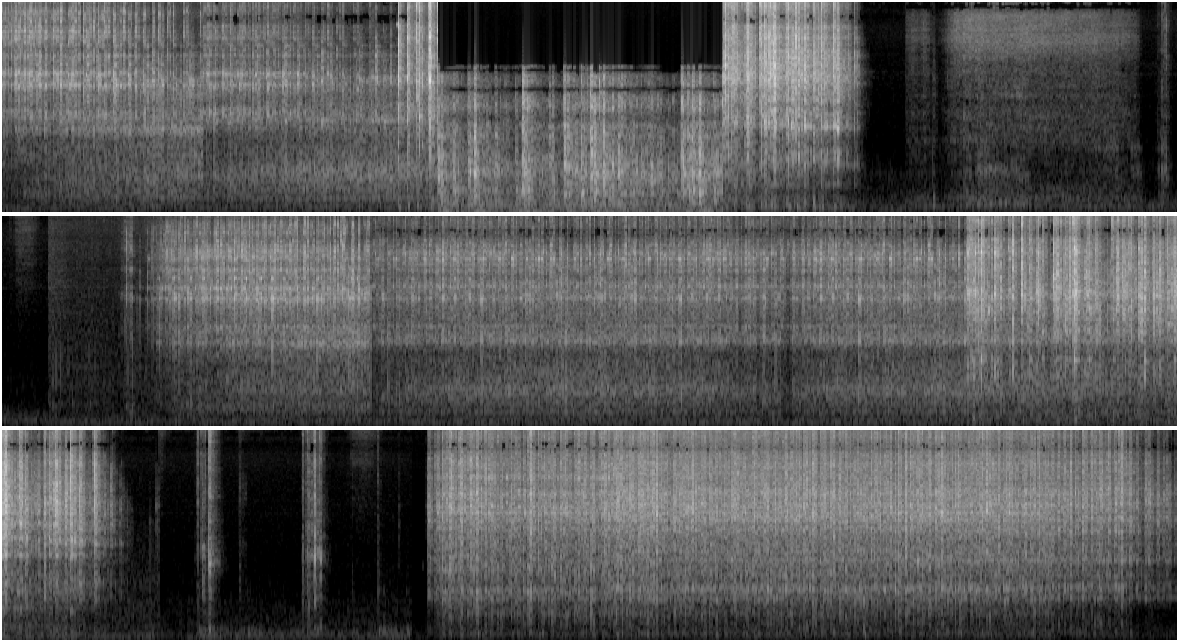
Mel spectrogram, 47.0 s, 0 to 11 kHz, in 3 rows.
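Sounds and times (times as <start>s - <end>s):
small toy motors running: 0.0s - 4.6s, 17.6s - 32.4s, 37.0s - 47.0s
marbles clattering: 0.0s - 11.4s, 17.3s - 33.0s, 37.0s - 47.0s
marbles rolling down wooden slope: 0.0s - 11.4s, 17.3s - 33.0s, 37.0s - 47.0s.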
